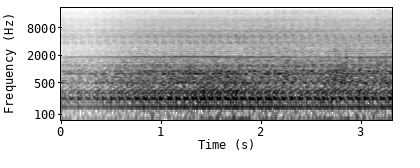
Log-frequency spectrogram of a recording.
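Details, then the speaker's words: Perodua Kenari at idle in neutral, listened through a pipe at the exhaust front joint that came apart: steady idle with faint uneven chuffing about three times a second; small exhaust leak at the joint. "We're just chuffing a bit actually. So you can hear that."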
